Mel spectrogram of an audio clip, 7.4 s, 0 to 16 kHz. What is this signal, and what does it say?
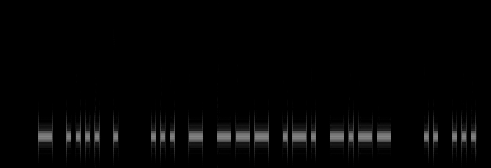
Morse code, heard as a keyed tone, about 17 wpm, 700 Hz. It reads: THE STORY IS
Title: Sentences from Top 1000 Words - Review Part 5 - 17wpm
